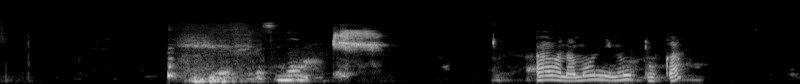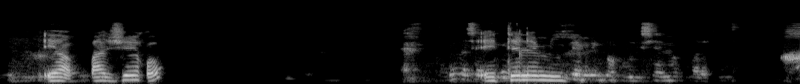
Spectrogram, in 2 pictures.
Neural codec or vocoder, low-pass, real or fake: none; 7.2 kHz; real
